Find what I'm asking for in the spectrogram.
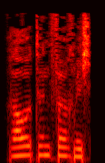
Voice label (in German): "rautenförmig", German; adjectives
